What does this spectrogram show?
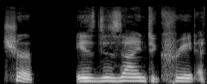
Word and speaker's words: CHRP: success successors the common Hardware reference platform chrp pronounced chirp is designed to create a common standard for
